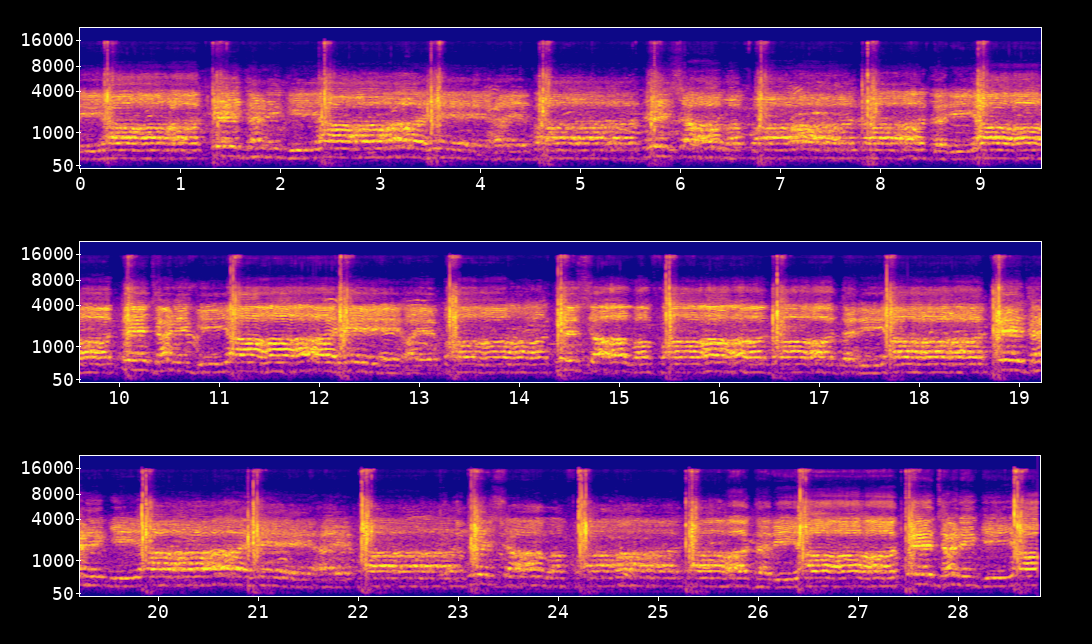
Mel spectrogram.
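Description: A crowd of men chanting a mourning lament (nauha) in unison, with a steady beat of chest-beating (matam) slaps running under the chant.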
